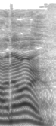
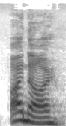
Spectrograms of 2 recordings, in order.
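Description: First: It is said in a curt, irritated tone. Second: It is said in a polite, gentle tone. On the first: "the way I imagined him saying it" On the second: "Elisha could have said that politely"

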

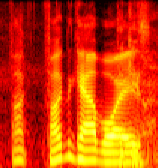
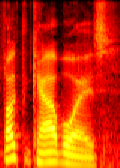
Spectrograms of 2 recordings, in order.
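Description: First: It is said at a louder, stronger volume. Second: It is said at a quieter, ordinary volume.

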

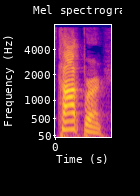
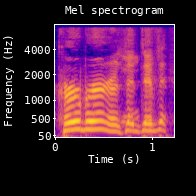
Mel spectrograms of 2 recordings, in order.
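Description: First: The first syllable sounds like cock. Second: The first syllable sounds like ker. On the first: This follows how the name is spelled. "Look at the dude's name. It's Cockburn" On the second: This is how it is said on TV. "or Kerburn"

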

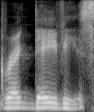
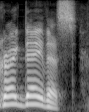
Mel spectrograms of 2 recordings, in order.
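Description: First: The surname is said differently from Davis. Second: The surname sounds exactly like Davis. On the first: This is how everyone else says it. "everyone else, including the other like hosts and all the guests, all say Greg Davies" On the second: This is how the bearer of the name says it. "he says it just like [name]"

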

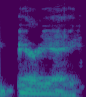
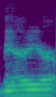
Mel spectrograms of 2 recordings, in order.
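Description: First: The name is said in a fancier, posher way. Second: The name is said in a plain, everyday way. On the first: "if you want to be really fucking fancy, you could say Berrier" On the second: "You can pronounce that barrier"

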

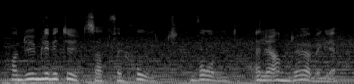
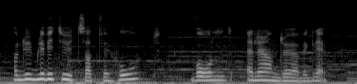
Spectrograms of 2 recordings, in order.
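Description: Both takes have the same delivery.

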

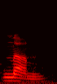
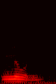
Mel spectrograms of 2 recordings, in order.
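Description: First: It sounds like the English word for nun. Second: It is pronounced the Hebrew way. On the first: The speaker calls it wrong. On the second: The speaker calls it right. "In Hebrew, that's Nun"

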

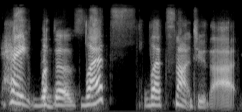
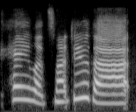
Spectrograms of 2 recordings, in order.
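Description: First: It is said firmly and assertively. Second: It is said softly and gently. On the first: "I say it more assertively" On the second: "than like"

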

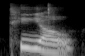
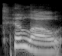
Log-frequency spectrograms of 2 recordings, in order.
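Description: First: The double L is sounded as a Y. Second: The double L is sounded as an L. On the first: The speaker calls it right. "Two L's is Y" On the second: The speaker calls it wrong. "It's not Tillo"

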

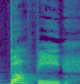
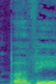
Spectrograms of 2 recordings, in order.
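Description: First: It is said in a plain voice. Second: It is said imitating Riley's voice.

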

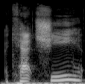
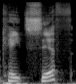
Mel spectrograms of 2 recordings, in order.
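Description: First: The second part ends with an 'ee' sound. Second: The second part ends with a 'th' sound. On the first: This is the official pronunciation. "I don't like his real pronunciation" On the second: This is the speaker's preferred pronunciation. "I will call him Kate Sith"

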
